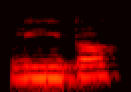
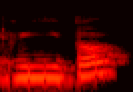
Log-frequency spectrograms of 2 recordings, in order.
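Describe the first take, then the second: First: The word begins with an L sound. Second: The word begins with an R sound. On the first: The speaker calls it wrong. "some people will say lido" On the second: The speaker calls it right. "it's supposed to be rido, which is R"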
